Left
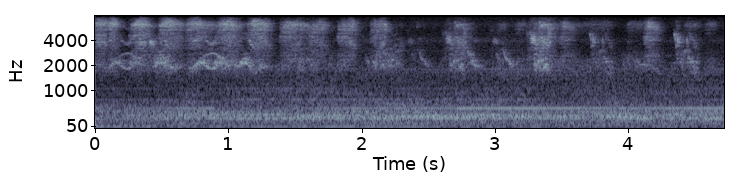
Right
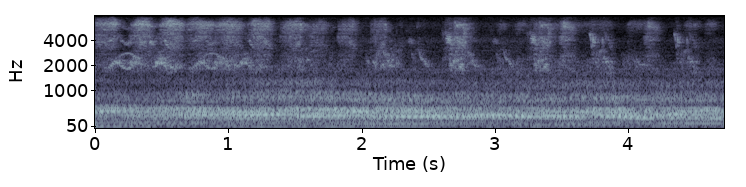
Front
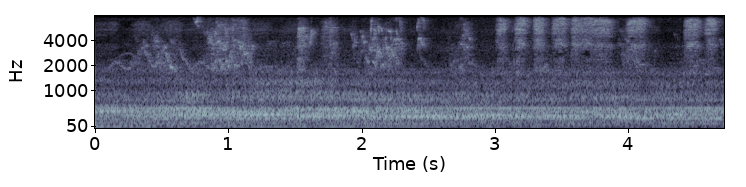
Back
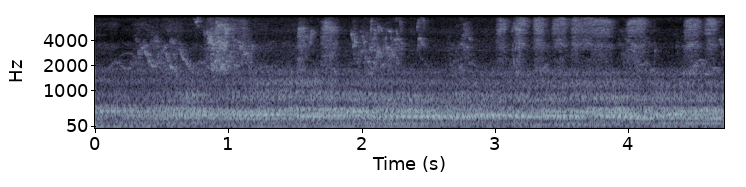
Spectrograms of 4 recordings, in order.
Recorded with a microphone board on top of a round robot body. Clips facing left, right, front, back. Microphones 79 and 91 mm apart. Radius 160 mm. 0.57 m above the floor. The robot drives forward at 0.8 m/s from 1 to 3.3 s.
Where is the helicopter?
80° right; by 4.7 s 105° right.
